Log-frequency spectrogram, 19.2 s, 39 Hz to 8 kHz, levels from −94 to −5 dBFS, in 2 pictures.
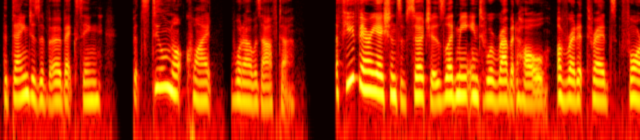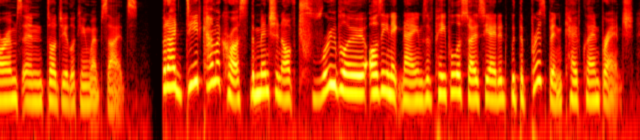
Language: English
